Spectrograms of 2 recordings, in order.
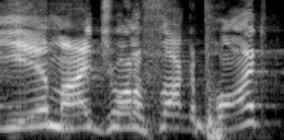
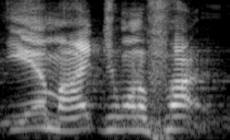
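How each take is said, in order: First: Higher, laughing mock Australian; Australian accent. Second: Lightly higher mock Australian; a hint of a friendly Australian bloke; Australian accent. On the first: Australian dude repeating the offer, mock Australian accent. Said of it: "He's like". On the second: Australian dude offering a pint, mild Australian accent. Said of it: "he's like".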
